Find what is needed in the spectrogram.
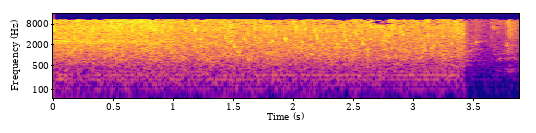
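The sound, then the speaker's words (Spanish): Water pumped from a pool runs through a hose and spills onto the ground in a steady, broad rushing splash that continues evenly, then abruptly drops away near the end. “enciende una bomba. Esta se hincha. El agua recorre la manguera y cae a la tierra.”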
